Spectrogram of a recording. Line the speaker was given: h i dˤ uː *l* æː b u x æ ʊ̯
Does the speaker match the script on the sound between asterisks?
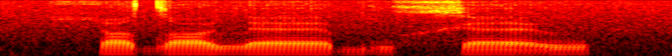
yes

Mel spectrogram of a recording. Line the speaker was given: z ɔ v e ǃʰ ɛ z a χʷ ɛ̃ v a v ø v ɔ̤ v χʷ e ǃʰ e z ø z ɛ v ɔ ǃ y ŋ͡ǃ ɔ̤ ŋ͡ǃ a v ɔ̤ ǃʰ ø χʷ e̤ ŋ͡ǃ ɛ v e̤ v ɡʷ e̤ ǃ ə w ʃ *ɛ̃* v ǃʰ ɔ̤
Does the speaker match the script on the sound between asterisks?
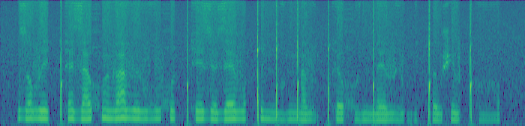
yes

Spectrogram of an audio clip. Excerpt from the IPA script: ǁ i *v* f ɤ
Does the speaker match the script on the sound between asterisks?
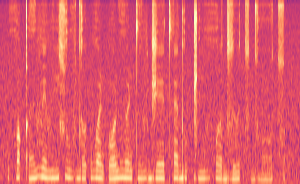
yes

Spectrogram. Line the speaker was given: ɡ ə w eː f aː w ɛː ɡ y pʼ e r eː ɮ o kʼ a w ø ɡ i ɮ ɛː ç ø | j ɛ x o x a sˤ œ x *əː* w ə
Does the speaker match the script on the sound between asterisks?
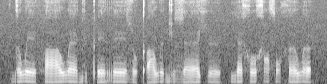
yes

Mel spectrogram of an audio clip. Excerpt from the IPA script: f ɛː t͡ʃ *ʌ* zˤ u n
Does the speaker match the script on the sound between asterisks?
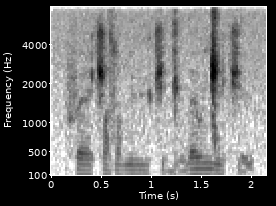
no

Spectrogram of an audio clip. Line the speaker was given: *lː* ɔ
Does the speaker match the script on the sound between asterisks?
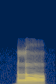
no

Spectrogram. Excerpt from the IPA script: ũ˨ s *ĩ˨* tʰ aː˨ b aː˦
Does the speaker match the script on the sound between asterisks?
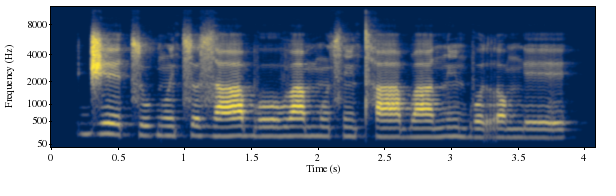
yes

